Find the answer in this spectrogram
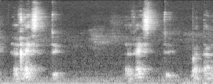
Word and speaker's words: reste: So we say reste. So I'm pronouncing the last consonant but not the E.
